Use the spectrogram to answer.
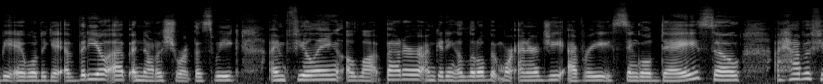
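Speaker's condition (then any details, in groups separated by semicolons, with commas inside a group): No condition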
